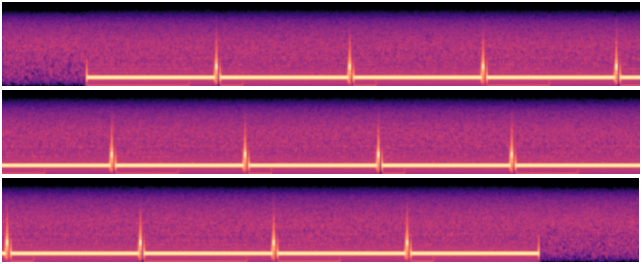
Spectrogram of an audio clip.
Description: Radio time signal (WWV, Colorado), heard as ticks, one a second.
